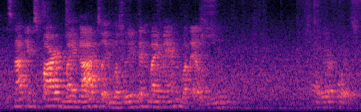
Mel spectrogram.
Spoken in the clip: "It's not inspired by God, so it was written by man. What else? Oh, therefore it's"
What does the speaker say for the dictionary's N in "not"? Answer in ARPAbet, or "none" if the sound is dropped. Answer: N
